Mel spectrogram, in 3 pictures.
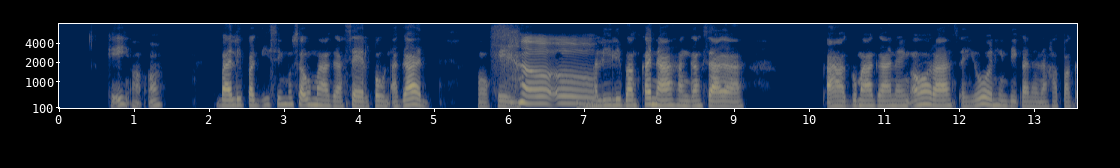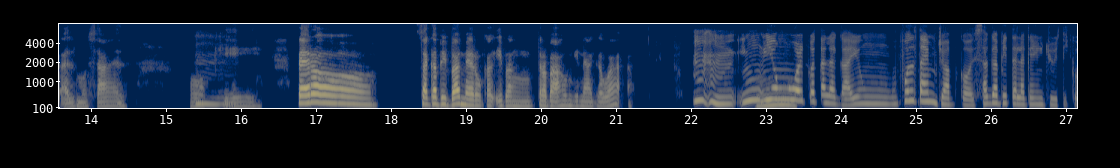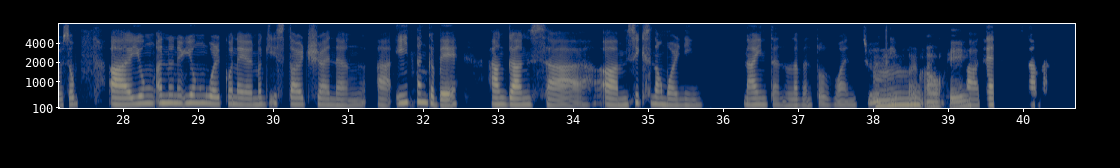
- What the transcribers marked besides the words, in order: tapping; other background noise; joyful: "Oo"
- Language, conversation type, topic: Filipino, advice, Paano ako makakapagplano ng oras para makakain nang regular?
